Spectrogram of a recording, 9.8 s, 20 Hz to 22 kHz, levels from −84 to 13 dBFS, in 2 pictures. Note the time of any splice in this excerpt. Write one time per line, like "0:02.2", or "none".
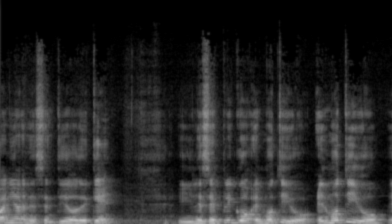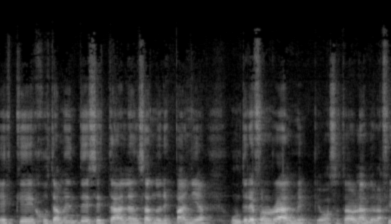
0:02.1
